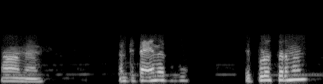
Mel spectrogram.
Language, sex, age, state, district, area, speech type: Telugu, male, 18-30, Telangana, Suryapet, urban, conversation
